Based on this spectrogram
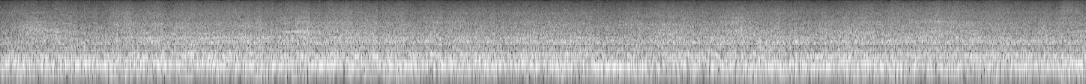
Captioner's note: braking - arrival at the station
